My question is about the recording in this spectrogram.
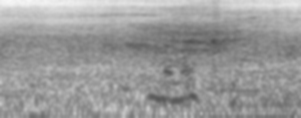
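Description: Street traffic noise: a low steady engine hum with a vehicle passing, its noise swelling from about a second in. A brief voice is heard in the middle.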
